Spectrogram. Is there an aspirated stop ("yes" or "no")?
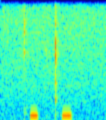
yes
